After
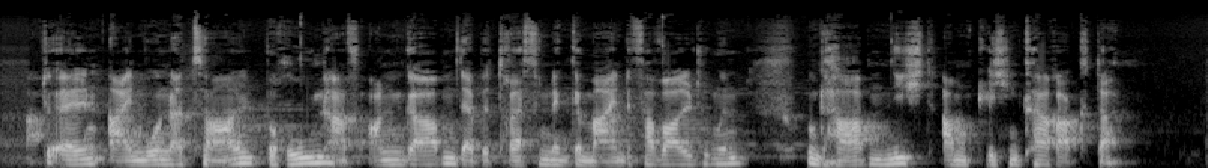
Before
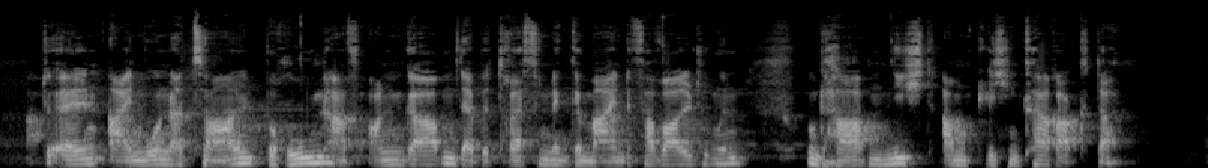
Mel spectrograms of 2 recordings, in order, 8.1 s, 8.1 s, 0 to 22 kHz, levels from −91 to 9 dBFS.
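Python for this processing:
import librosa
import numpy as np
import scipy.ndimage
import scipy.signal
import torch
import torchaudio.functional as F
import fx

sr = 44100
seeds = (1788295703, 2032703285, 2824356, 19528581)

y = fx.band_squash(x, sr, depth_pct=40)
y = y * librosa.db_to_amplitude(8.0)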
